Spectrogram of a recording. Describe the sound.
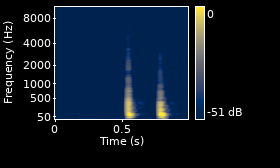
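Three firm knocks on a door, evenly spaced, each a sharp thud with a quick decay, following a moment of near silence.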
